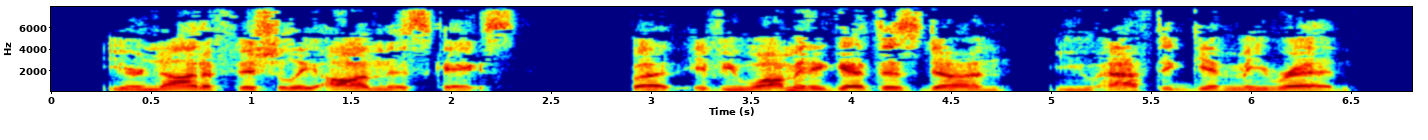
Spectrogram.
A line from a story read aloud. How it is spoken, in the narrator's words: Thomas said flatly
